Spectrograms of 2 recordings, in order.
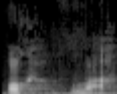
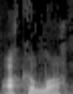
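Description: First: "okla" in two syllables, short o; closed first syllable. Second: "Akala" in three syllables, ah-kuh-la; long first "A", very short middle vowel in "Akala"; long A, vocal shva. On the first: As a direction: say "okla" as ok-la, no vowel after the k. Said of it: "So this would be pronounced as". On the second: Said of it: "which makes that a long A". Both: Shown as a demonstration.

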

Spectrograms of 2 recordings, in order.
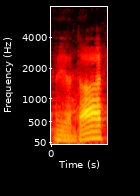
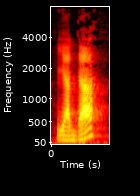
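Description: First: Said in the usual way. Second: Yada said clearly as YAH-dah; Hebrew yada. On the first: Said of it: "he knew". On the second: Shown as a demonstration. Teacher models yada for students, careful Hebrew pronunciation. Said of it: "yada, he knew".

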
